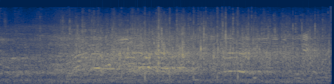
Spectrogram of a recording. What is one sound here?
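A crowd cheers and shouts at a distance.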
